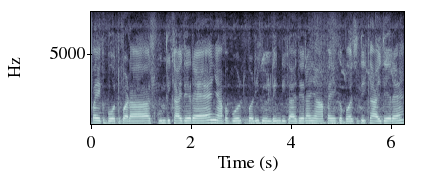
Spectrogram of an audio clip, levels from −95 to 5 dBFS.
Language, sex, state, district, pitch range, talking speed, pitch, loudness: Hindi, male, Chandigarh, Chandigarh, 165-170 Hz, 240 wpm, 170 Hz, -14 LUFS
